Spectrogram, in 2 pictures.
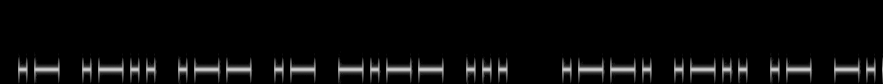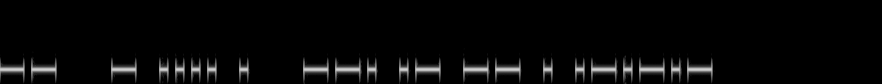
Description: Morse code, heard as a keyed tone, about 16 wpm, 700 Hz. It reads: ALWAYS PLAY THE GAME.
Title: Sentences from Top 1000 Words - Review Part 3 - 15wpm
